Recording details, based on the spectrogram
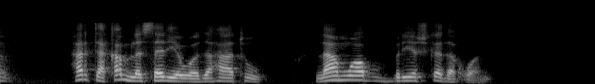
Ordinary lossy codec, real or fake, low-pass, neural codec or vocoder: AAC, 64 kbps; fake; 7.2 kHz; codec, 16 kHz, about 1 kbps, DyCAST, with the encoder's durations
